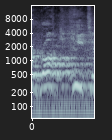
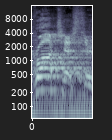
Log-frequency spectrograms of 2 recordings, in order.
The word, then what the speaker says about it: Rochester: finally made it to the Rock heater Institute Tech Nuki it's pronounced Rochester sir a potato tomato besides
